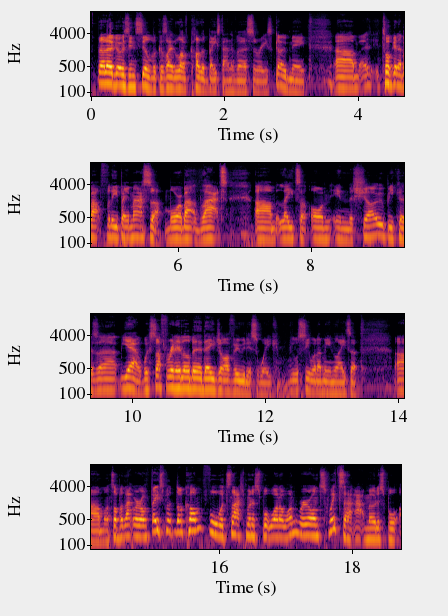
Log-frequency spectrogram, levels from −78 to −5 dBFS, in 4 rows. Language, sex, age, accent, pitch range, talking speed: English, male, 20-39, British, 125-160 Hz, 200 wpm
